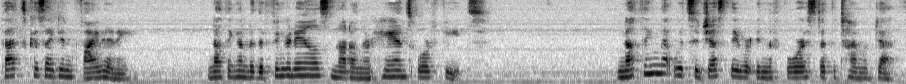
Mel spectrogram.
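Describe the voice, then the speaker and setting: A woman playing a low-voiced, dry medical examiner. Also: normal speed, mellow, slight background noise, natural voice, low-quality recording. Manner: clinical, dry. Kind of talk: audio drama acting.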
